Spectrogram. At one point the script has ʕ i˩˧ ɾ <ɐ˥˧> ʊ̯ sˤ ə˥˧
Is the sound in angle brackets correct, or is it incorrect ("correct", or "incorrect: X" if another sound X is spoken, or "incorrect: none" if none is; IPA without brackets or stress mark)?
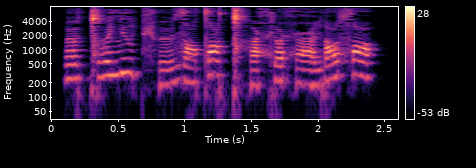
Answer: incorrect: ɐ˥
